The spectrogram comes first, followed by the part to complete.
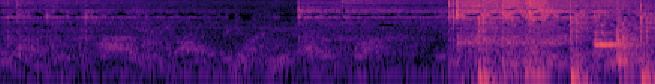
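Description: Faint voices over room tone, with a single click about three seconds in. About four and a half seconds in, the live band starts playing loudly with low, uneven hits.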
